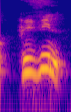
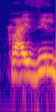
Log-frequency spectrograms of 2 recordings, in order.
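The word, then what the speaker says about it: CRISIL: About UTI एएमसी, तो क्रिजिल जो कि एक रेटिंग एजेंसी है, तो क्रिजिल या फिर आप क्राइजिल भी बोल सकते हैं, प्रोनाउंसिएशन के हिसाब से डिपेंड करता है आप क्या प्रोनाउंसिएट करते हैं।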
